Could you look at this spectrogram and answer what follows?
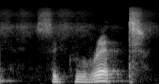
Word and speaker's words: cigarette: We also have guarantee. See, the accent does not usually fall upon the first syllable. It can also fall upon the last syllable, as you find here in guarantee and cigarette.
